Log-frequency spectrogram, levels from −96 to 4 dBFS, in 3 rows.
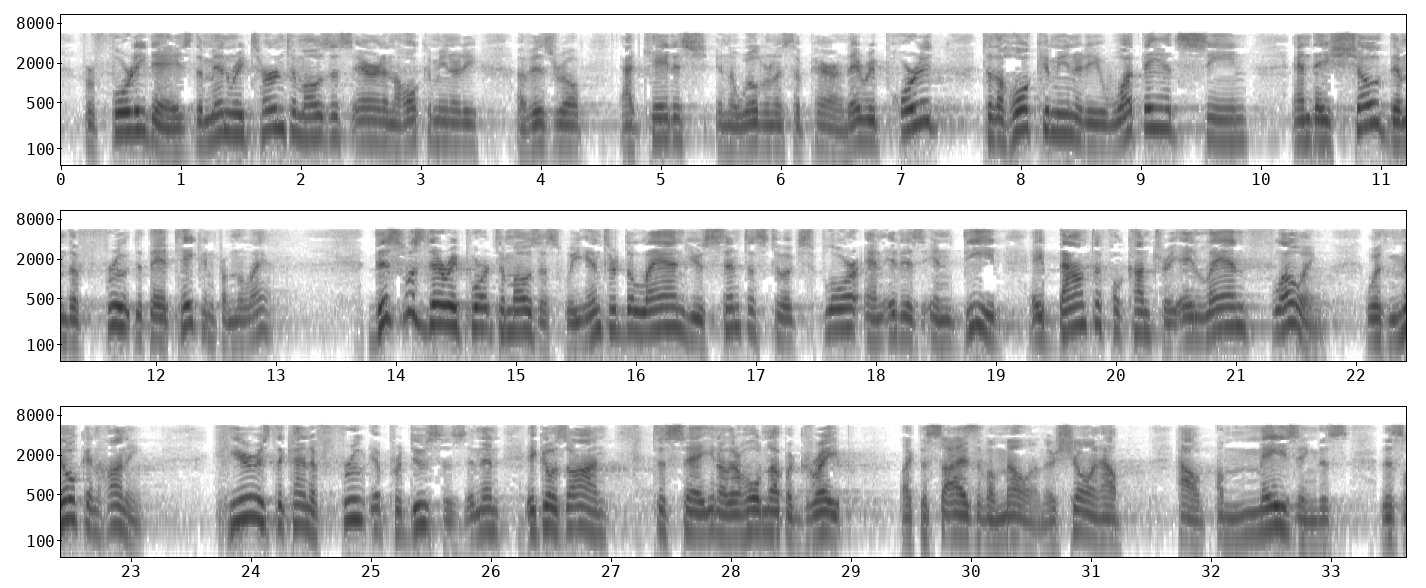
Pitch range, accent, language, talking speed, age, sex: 125-175 Hz, American, English, 195 wpm, 40-59, male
